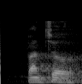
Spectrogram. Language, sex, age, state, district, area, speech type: Odia, male, 45-60, Odisha, Kandhamal, rural, read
